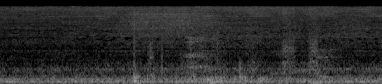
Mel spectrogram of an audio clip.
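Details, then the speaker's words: Walk-in cooler with Heatcraft Intelligen controller freezing product; constant soft hiss of refrigerant leaking by the electronic expansion valve while commanded shut, so it won't pump down, later fixed by replacing the EXV actuator. "we're popping this cover off i can hear it leaking by um it's not real bad"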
